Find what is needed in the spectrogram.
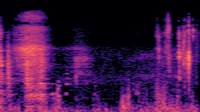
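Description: A ratchet wrench and socket being handled and fitted together, with small metal clicks near the end. Wind rumbles on the microphone underneath.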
